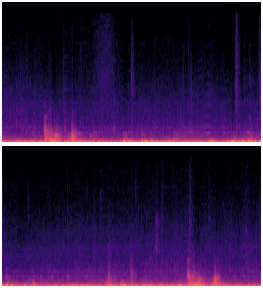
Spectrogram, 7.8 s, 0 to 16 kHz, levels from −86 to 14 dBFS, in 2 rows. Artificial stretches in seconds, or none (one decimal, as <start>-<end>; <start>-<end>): 2.6-3.2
